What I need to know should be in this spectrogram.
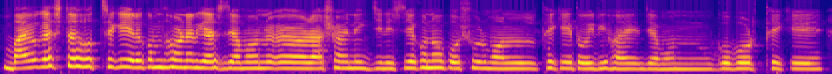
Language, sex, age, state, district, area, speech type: Bengali, female, 45-60, West Bengal, South 24 Parganas, rural, spontaneous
